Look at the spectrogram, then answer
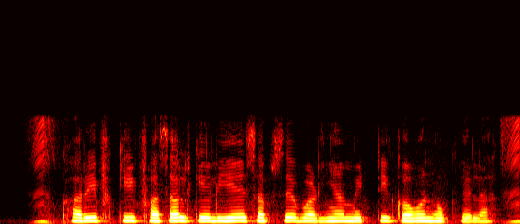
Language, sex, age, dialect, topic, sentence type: Bhojpuri, female, 25-30, Western, agriculture, question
